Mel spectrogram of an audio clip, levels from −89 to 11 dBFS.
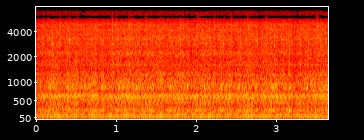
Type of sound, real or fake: real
